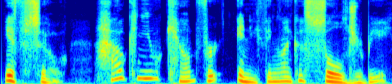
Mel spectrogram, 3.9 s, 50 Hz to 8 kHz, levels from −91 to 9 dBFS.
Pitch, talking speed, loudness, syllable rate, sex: 155 Hz, 185 wpm, -20 LUFS, 4.9 syllables/s, male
